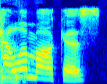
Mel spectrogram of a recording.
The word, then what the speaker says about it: Telemachus: Telemachus, T-E-L-E-M-A-C-H-U-S.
